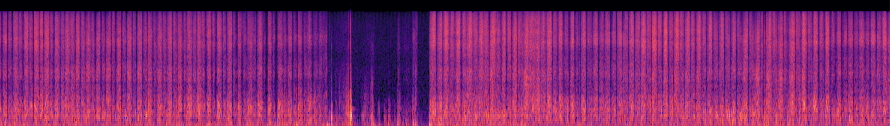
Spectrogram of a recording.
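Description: Fingernails scratch fast across the green abrasive scrub side of a hand-sized kitchen sponge, making a dense, continuous rasping texture that spreads from low through bright frequencies. About halfway through, the scratching stops briefly, with a single sharp click, then resumes at the same quick, steady pace until the end.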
